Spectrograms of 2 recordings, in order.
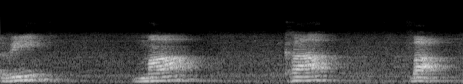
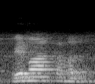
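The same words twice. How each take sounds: First: Re, ma, ka, ba with a pause after each; split into syllables. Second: Said in the usual way. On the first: Shown as a demonstration. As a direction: sound out Re, ma, ka, ba as four isolated beats. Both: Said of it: "divide a word into syllable".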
